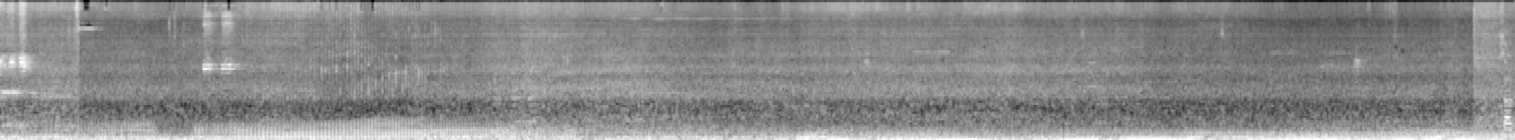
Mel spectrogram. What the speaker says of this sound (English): Give you a little idea of the traffic that's going on here.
